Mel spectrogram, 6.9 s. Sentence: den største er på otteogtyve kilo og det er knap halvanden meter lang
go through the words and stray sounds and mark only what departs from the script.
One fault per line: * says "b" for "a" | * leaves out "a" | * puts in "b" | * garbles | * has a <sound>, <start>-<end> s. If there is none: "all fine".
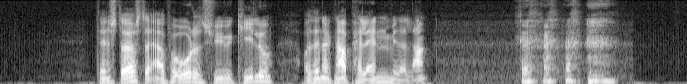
* says "den" for "det"
* has a laugh, 5.1-6.2 s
